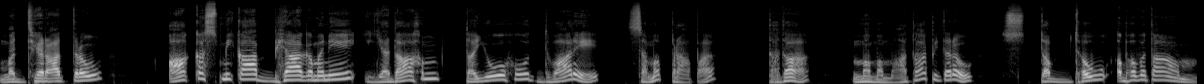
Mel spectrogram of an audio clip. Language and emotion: Sanskrit, surprised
